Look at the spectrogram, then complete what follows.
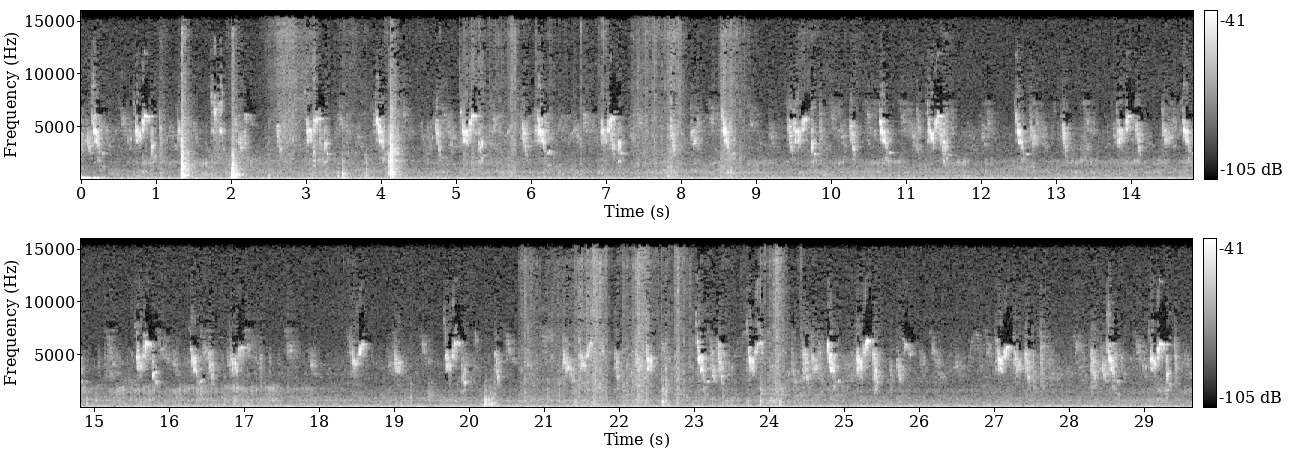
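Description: Near silence with faint, quick bird chirps repeating throughout, and a few soft clicks in the first few seconds.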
